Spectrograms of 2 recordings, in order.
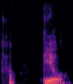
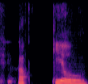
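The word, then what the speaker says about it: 학교: Rumusnya gimana? K-nya tetap dibaca K. Yang di sini berubah menjadi sang giok. Nah, dibacanya menjadi hakio. Hakio gitu ya. Jadi menjadinya hakio. Jadi nyebutinnya jangan hakio lagi ya, tapi hakio seperti itu.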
